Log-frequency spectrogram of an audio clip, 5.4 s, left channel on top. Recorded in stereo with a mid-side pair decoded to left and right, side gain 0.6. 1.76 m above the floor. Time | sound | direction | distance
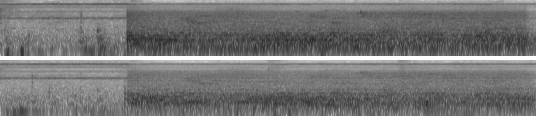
1.3 | a bird | 70° left | 1.4 m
